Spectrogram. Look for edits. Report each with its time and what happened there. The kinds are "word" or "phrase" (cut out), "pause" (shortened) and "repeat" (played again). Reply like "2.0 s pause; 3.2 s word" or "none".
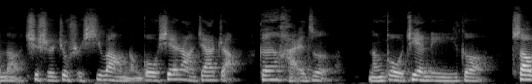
2.5 s pause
